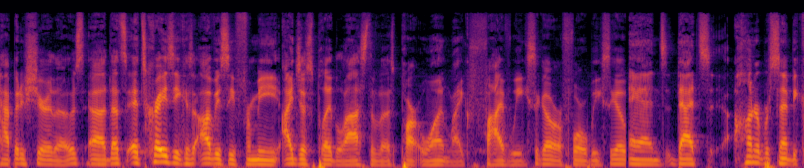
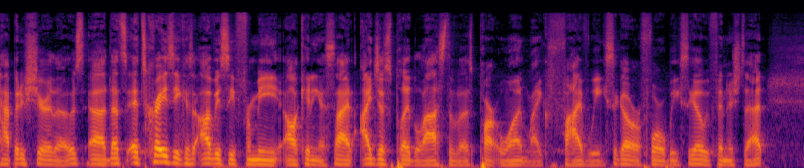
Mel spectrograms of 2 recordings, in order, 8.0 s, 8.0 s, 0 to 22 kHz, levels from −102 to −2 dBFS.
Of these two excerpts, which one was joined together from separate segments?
first; 2 cuts; at 2.8 s, 6.3 s

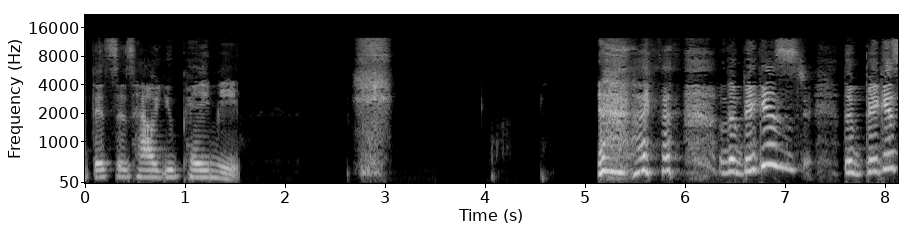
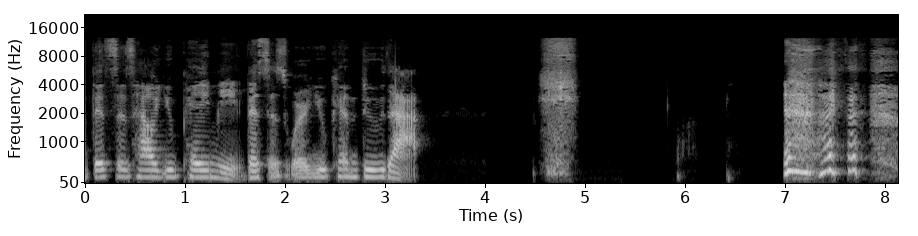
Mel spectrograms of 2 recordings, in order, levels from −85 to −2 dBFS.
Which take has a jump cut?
first; 1 cut; at 1.5 s

